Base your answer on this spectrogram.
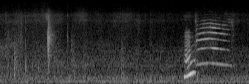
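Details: Domestic cat indoors after dark, wanting to be let outside: a few soft clicks and taps, then one drawn-out harmonic meow that rises and then holds steady near the end.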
